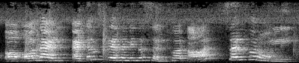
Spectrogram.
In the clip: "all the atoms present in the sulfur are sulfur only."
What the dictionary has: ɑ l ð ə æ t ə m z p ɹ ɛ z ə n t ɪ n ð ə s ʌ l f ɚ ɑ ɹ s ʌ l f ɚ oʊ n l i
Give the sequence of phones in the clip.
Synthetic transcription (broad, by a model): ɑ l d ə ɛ t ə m s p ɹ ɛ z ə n ɪ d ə s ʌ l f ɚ ɑ ɹ s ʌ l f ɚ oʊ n l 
